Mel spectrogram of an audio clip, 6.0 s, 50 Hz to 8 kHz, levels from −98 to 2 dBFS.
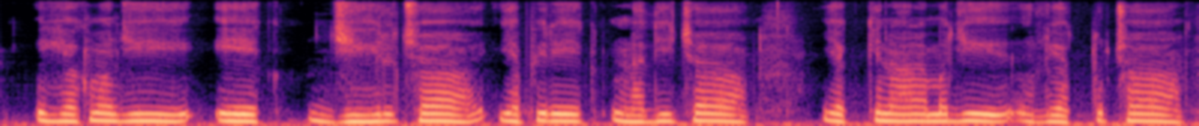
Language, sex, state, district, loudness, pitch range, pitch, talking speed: Hindi, male, Uttarakhand, Uttarkashi, -14 LUFS, 160-175 Hz, 165 Hz, 170 wpm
